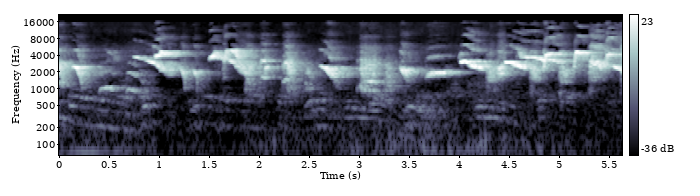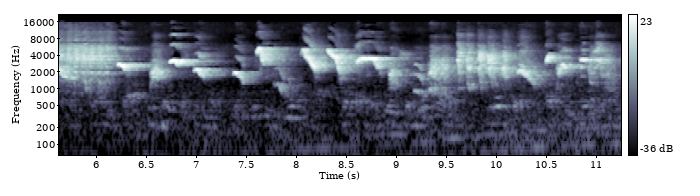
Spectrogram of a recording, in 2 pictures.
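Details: Autumn song of a young Chopi blackbird from Bahia: a fast, busy stream of downslurred whistles and sharp chirps, repeated rapidly and continuously, loud and varied throughout.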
